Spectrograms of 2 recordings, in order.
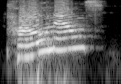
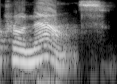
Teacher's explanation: We want to stress the second syllable.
